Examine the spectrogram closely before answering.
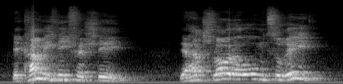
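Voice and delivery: hoch und laut, bitter; verbitterter Ausbruch. Acted. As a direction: schleudere die Anklage gegen Gott hinaus. Trauernder Vater klagt Gott an. (der Vater wirft Gott laut und bitter vor, ihn nicht zu verstehen)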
